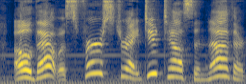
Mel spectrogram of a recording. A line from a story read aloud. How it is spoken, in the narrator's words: cried Rhoda Jane, holding her sides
